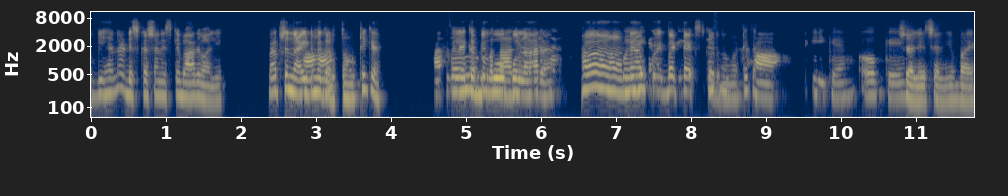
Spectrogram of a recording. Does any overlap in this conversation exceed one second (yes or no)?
yes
